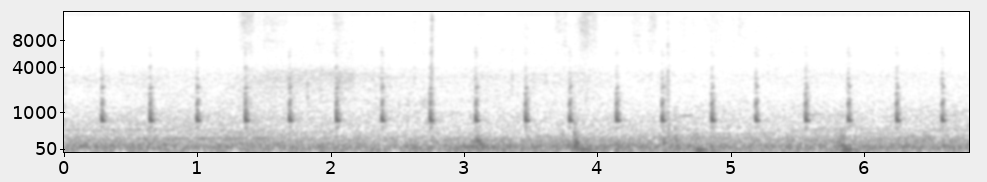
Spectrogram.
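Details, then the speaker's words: 2026 Acura MDX Type S driving in rain: sharp, regular clicking about three times a second from the rear wiper motor over road hum; unusually noisy, cause unknown. "Very noisy rear wiper. Listen to that. Hear that? Oh, that just sounds like the saddest wiper motor ever."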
